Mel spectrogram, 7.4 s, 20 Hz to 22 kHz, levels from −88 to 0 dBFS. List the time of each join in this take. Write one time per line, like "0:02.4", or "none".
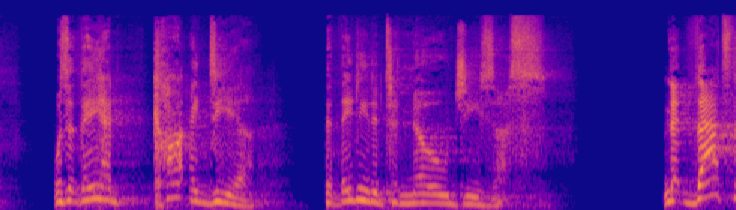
0:01.9
0:03.5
